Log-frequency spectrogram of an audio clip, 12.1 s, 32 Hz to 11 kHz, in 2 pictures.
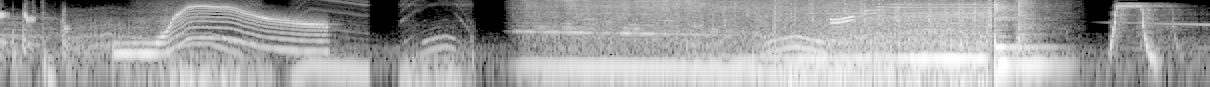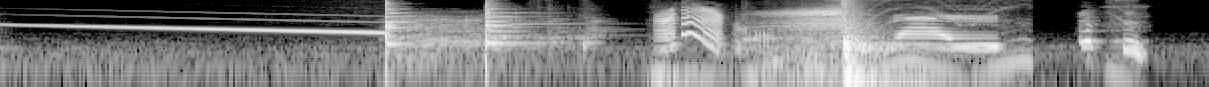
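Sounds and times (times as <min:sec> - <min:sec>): droid whirring: 0:00.0 - 0:07.9
falling whistle: 0:05.5 - 0:08.0.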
